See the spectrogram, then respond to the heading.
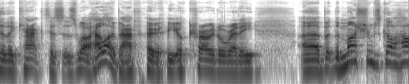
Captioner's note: chuckles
